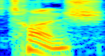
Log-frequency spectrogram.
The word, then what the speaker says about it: Tunch: you think I'm misspeaking, it's Tunch, like punch. For a while there, I was saying it wrong, right?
